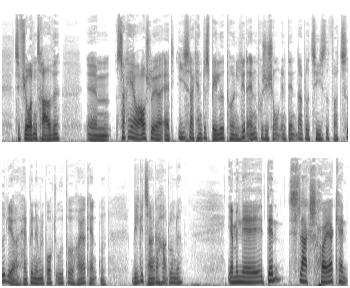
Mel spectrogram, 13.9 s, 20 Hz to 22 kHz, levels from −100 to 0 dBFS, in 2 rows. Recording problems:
none

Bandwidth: 15 kHz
